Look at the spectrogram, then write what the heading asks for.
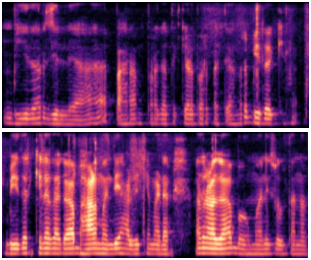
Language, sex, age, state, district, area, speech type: Kannada, male, 18-30, Karnataka, Bidar, urban, spontaneous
